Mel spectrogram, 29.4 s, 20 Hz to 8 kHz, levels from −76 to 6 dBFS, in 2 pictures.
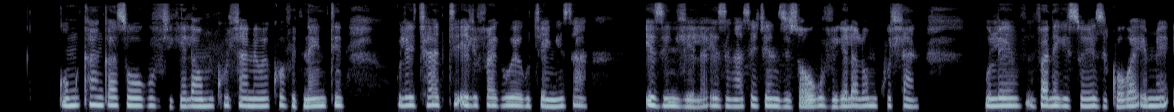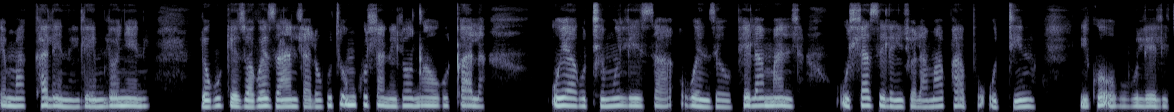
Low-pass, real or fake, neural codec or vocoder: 7.2 kHz; real; none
